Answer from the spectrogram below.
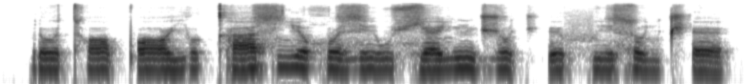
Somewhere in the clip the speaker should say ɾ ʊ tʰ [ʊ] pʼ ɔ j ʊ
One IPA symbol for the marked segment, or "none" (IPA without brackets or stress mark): ɔ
